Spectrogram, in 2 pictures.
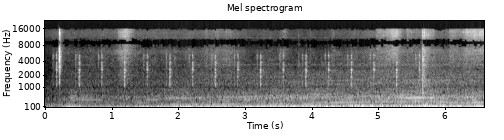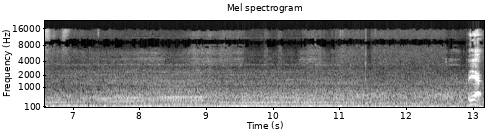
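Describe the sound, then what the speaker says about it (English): Road noise inside a moving 2021 Jeep Wrangler Willys with everything switched off, a steady low tire and engine rumble with faint rising and falling engine tones and a few light rattles. "I'm just going to turn everything off so that you can hear the road noise"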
